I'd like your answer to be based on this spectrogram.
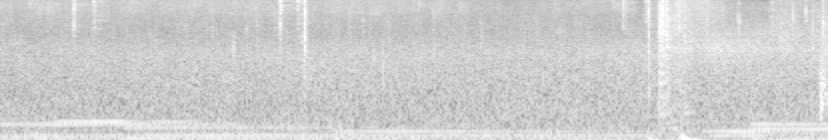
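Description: Rain pattering steadily in a video game world, a soft even wash beneath held music tones, with a brief low thump near the end and no voices.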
